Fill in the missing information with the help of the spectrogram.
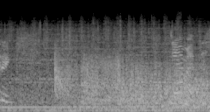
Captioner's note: thunder crashing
